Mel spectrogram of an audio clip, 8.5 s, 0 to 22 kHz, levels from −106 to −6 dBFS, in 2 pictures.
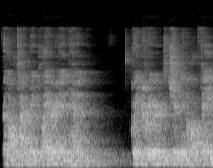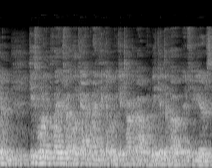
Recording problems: off-mic speech; far
room echo; noticeable; dies away in 1.4 s

